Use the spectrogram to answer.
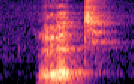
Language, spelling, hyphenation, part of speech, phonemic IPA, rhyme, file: Dutch, Ruth, Ruth, proper noun, /rʏt/, -ʏt, Nl-Ruth.ogg
- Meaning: 1. Ruth (Moabite woman, Biblical character) 2. Ruth (book of the Hebrew Bible; the eighth book according to the Christian canon) 3. a female given name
